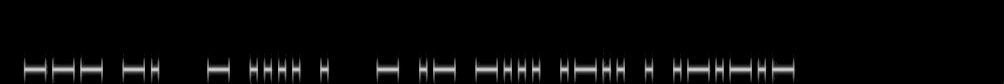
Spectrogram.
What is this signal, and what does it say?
Morse code, heard as a keyed tone, about 17 wpm, 700 Hz. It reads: ON THE TABLE.
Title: Sentences from Top 1000 Words - Review Part 2 - 17wpm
